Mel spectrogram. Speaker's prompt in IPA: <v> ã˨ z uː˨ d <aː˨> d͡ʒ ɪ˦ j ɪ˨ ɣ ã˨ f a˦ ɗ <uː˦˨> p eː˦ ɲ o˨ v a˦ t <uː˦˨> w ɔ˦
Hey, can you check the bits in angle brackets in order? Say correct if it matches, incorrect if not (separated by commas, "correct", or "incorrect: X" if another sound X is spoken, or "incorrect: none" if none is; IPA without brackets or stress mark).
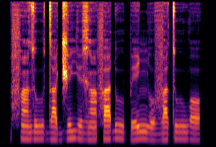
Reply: incorrect: f, incorrect: a˨, correct, incorrect: uː˦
